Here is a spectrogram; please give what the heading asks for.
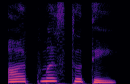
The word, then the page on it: ಆತ್ಮಸ್ತುತಿ: Kannada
